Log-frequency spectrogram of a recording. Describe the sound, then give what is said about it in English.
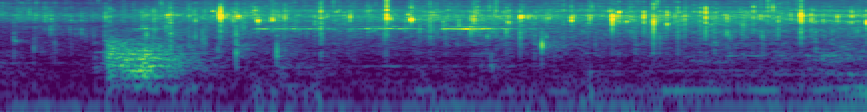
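Roughly chopped garlic, about half a cup, sizzles and crackles as it hits hot oil. A steady frying hiss jumps up after half a second and keeps going, with many small pops scattered through it. “So the oil has started to heat up really well. I'm going to add in the garlic to it.”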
